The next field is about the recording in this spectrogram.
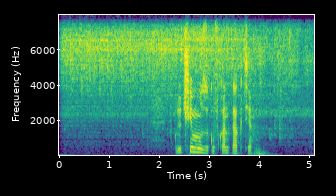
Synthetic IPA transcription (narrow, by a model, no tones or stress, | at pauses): fklʲut͡ɕimuzɨkʊfkɐnt̪aktʲʰɪ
